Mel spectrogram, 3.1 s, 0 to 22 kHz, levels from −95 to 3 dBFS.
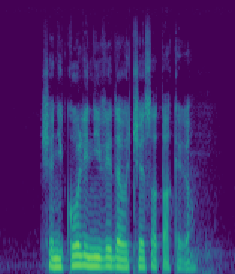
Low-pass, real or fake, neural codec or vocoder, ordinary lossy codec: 19.8 kHz; fake; vocoder, 44.1 kHz, 128 mel bands, Pupu-Vocoder; none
